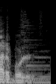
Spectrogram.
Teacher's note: lleva la mayor fuerza de voz en la penúltima sílaba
